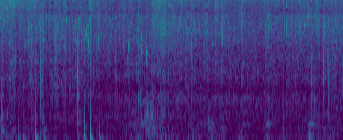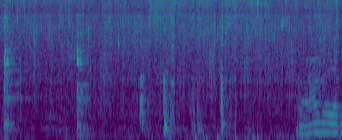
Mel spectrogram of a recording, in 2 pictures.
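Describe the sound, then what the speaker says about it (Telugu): Thinly sliced onions fry in hot oil, giving a steady close sizzle with intermittent scraping stir clicks and a brief metallic scrape near the end. "బాగా ఎర్రగా వేగే వరకు వేయించుకోవాలి."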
